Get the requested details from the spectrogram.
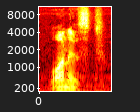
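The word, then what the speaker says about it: honest: অনেস্ট শব্দটা হনেস্ট হবে না, আমরা জানি। প্রথম শব্দকে অমিট করে বাদ দিয়ে পরের থেকে ও থেকে শুরু হবে সাউন্ডটা, অনেস্ট।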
